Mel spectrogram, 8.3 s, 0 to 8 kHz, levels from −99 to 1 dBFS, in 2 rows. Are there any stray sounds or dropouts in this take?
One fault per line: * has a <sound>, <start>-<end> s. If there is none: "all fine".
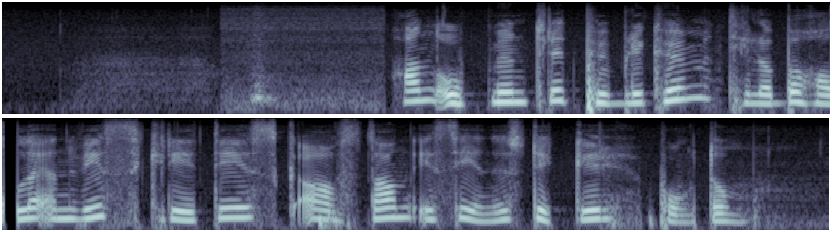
* has a whoosh, 1.2-1.4 s
* has a dropout, 4.2-4.2 s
